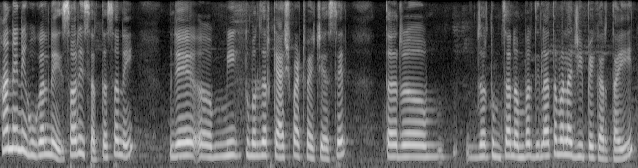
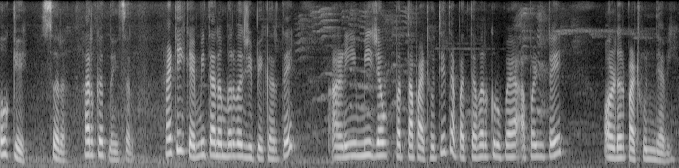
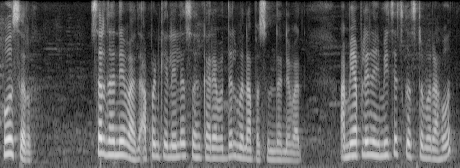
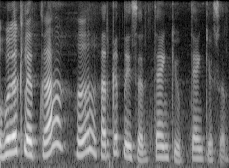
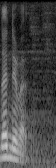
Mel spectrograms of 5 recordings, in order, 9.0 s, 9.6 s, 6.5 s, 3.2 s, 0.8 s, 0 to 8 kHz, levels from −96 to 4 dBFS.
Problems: constant background noise, continuous background conversations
